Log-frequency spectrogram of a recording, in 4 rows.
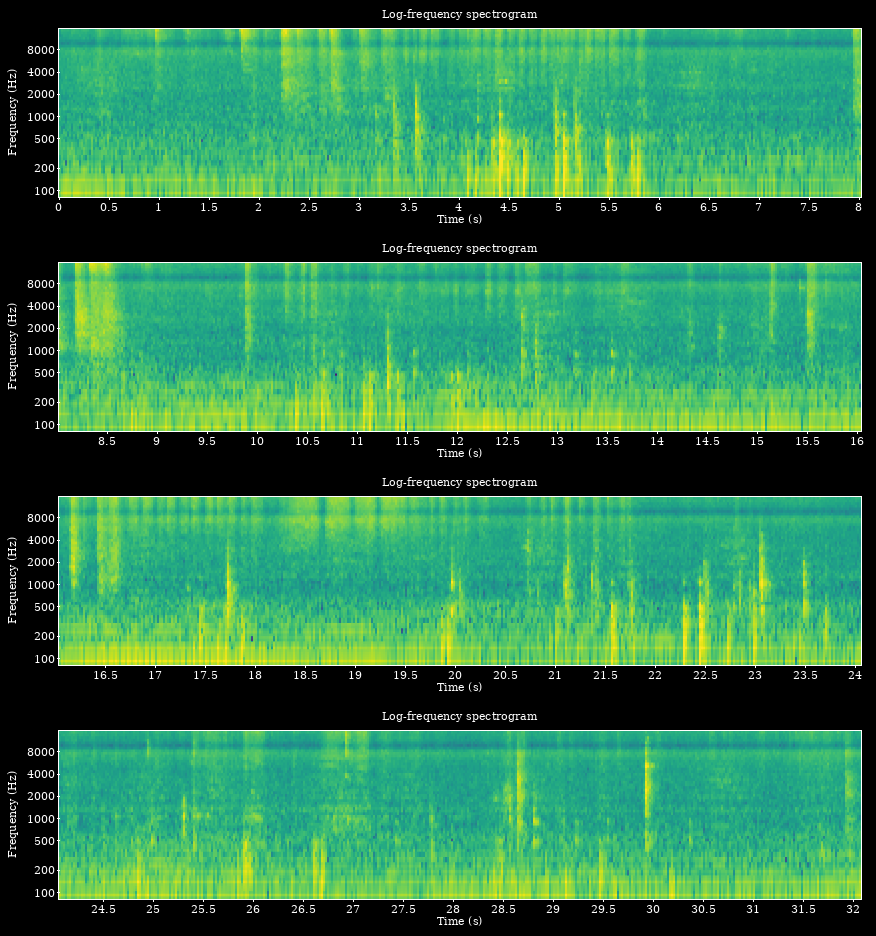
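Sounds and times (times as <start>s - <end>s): light clicks and taps: 19.8s - 30.4s.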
